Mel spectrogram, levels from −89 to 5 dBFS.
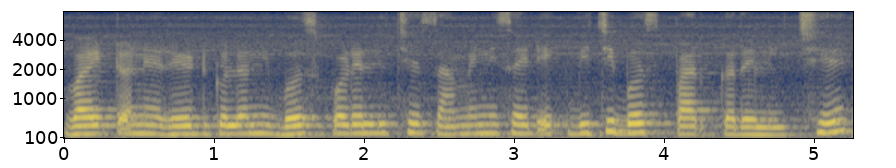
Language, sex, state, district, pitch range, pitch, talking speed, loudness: Gujarati, female, Gujarat, Gandhinagar, 185-210 Hz, 200 Hz, 180 wpm, -15 LUFS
